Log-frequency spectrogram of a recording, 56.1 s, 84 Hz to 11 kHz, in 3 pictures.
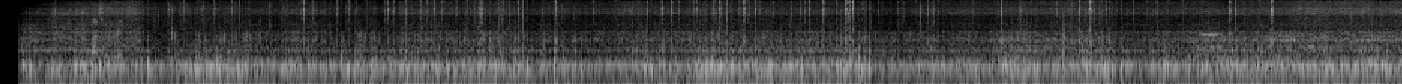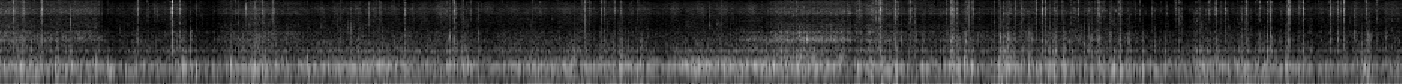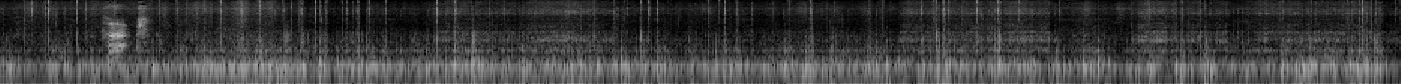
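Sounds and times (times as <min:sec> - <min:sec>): wind: 0:00.2 - 0:56.0
bike clicking and rattling: 0:00.3 - 0:56.0
bike tyres rumbling on gravel: 0:00.3 - 0:56.0.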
